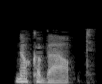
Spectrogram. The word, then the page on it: knockabout: ,nɒkə’baʋt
